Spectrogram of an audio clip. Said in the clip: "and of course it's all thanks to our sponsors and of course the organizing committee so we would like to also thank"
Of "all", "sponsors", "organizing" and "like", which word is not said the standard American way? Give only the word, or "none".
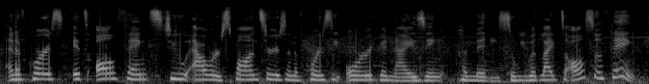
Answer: none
